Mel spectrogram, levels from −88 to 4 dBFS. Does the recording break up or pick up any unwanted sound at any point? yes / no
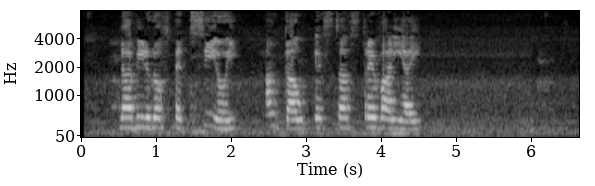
no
